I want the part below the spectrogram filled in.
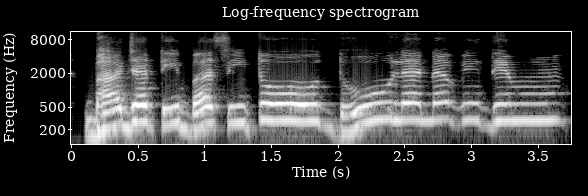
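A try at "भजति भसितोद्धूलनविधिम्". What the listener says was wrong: Mahapranas. Bhajati bhasito dhulana vidhim. 4 Mahapranas in that part. So each one should be clearer.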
